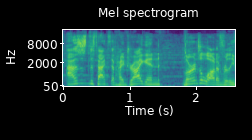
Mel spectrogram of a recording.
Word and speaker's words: Hydreigon: I actually know for a fact that the official pronunciation is Hydreigon. I'm not going to tell you why, but I did have to learn the official pronunciation of Hydreigon.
